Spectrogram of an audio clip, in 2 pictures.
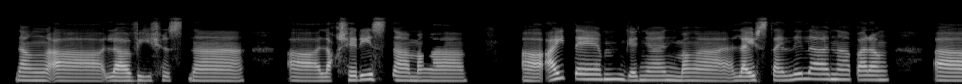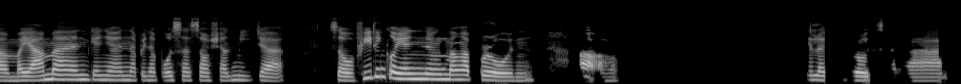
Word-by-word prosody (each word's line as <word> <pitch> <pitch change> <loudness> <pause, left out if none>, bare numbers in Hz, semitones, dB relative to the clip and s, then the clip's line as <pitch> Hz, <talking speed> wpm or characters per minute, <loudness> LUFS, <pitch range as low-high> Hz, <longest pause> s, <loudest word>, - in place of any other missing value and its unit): ng, 190 -2 -1
ah, 170 -1 0
lavicious 180 +1 -1
na, 175 -2 0 0.5
ah, 170 -2 0
luxuries 205 +6 0
na 195 -3 +2
mga, 175 -1 -2 0.8
ah, 170 -2 +2
item 240 -3 +2
ganyan, 200 0 -3
mga 175 -3 -2
lifestyle 195 +2 +1
nila 245 0 0
na 230 -1 0
parang, 215 0 +1 0.5
ah, 185 -2 +3
mayaman, 220 +5 +3
ganyan 205 -1 -2
na - - -5
pinpost 195 0 -4
sa 195 - -3
social 185 -1 -4
media. 195 -5 -3 0.5
So, 180 -3 +1
feeling 330 - +1
ko 290 - +7
'yan 255 -1 +6
'yung 240 -1 +3
mga 225 -1 +4
prone. 175 -4 +1 0.5
Oo. - - 0 1.9
Sila 210 -1 -1
yung 210 - -62
prone 185 -1 +1
sa - - -16
hack. 170 0 -3
195 Hz, 115 wpm, -23 LUFS, 175-220 Hz, 1.9 s, ko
